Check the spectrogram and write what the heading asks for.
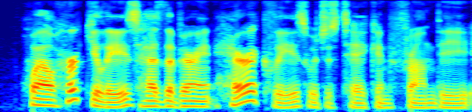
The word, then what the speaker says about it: Heracles: That's why it's not Heracles, but Heracles, even though the accent's on the last syllable, because we follow the stress accent pattern influenced by the stress accent rules of Latin.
